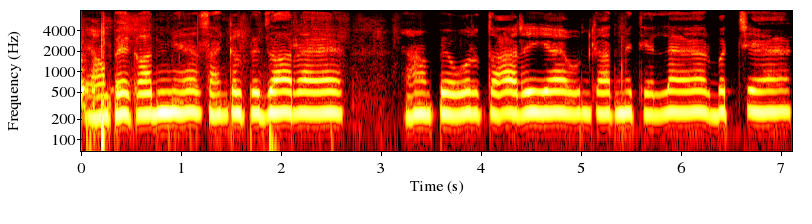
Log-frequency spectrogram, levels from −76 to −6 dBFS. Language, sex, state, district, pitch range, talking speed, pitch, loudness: Rajasthani, male, Rajasthan, Churu, 240-255 Hz, 200 wpm, 250 Hz, -16 LUFS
